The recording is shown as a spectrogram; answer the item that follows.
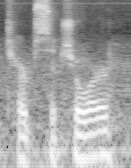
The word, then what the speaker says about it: Terpsichore: Terpsichore tends to be Terpsichore. Melpomene is pronounced Martin Luther King Jr.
